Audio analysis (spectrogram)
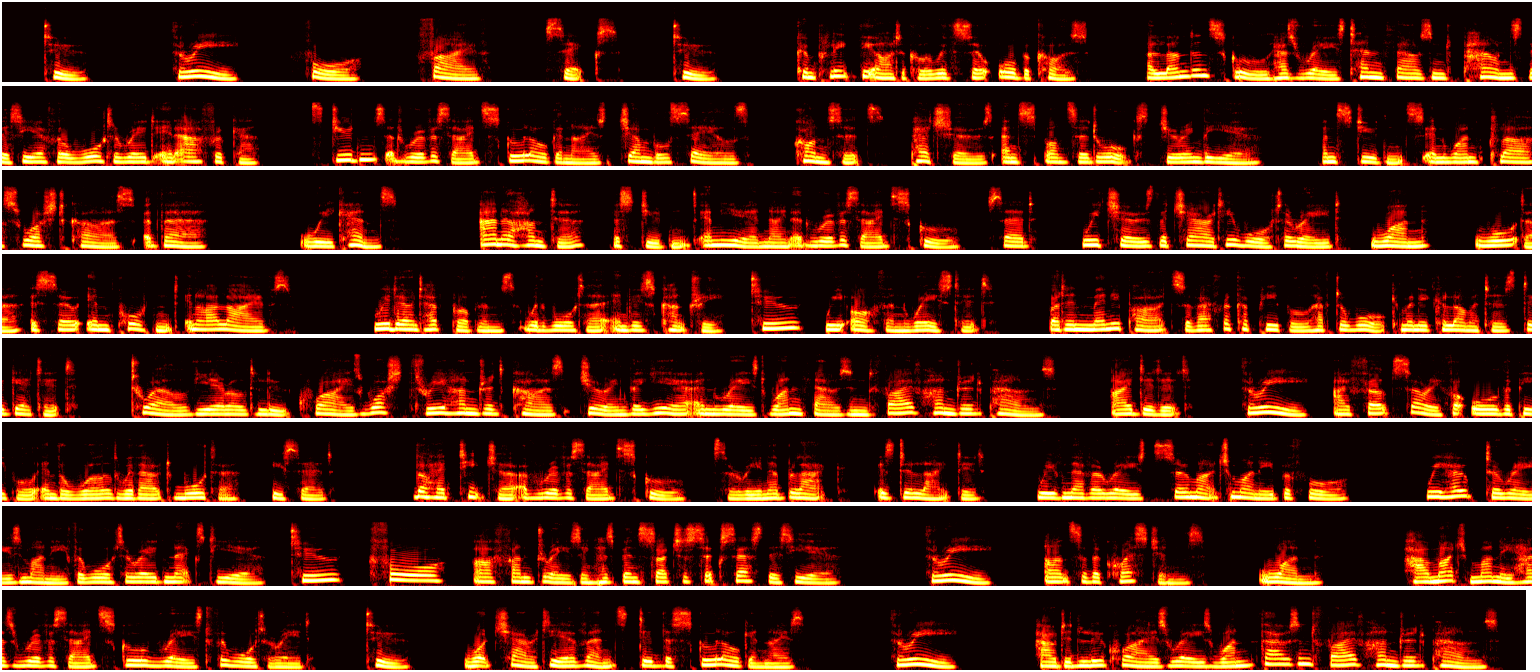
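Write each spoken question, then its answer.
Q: How much money has Riverside School raised for Water Aid?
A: £10,000

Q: What charity events did the school organize?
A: Jumble sales, concerts, pet shows and sponsored walks

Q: How did Luke Wise raise £1,500?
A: He washed 300 cars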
